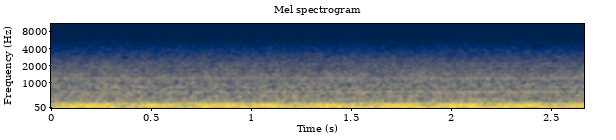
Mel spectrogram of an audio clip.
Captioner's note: none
